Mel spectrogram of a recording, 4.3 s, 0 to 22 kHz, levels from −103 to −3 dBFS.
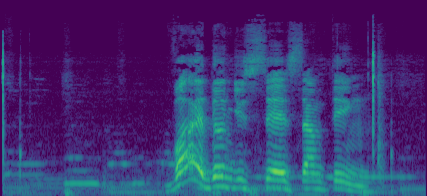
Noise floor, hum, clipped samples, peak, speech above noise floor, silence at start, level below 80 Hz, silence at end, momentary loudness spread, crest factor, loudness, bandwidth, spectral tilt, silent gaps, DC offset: -60 dBFS; none; under 0.1%; -12 dBFS; 25 dB; 0 s; -66 dBFS; 0.2 s; 21 LU; 26 dB; -35 LUFS; 13.5 kHz; -3 dB/octave; none; under 0.1%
